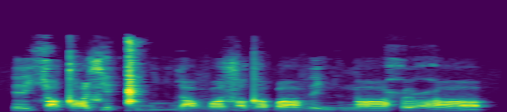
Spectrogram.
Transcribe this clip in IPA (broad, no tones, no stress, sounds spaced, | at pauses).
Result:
ɛ ç ɑ tˤ ɛ ɕ ɛ ǁ u ʎ u ɾ ɑ v ɑ z ɵ dˤ ɵ ɓ ɑ v ɛ ɲ ɵ ŋ ɑ ħ ɵ ʕ ɑ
